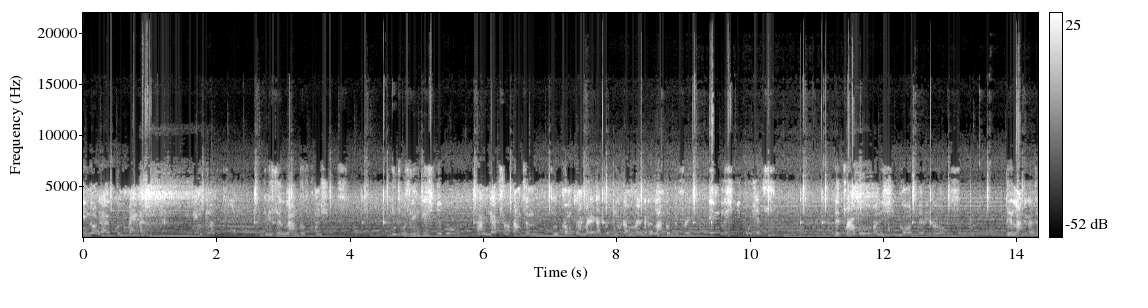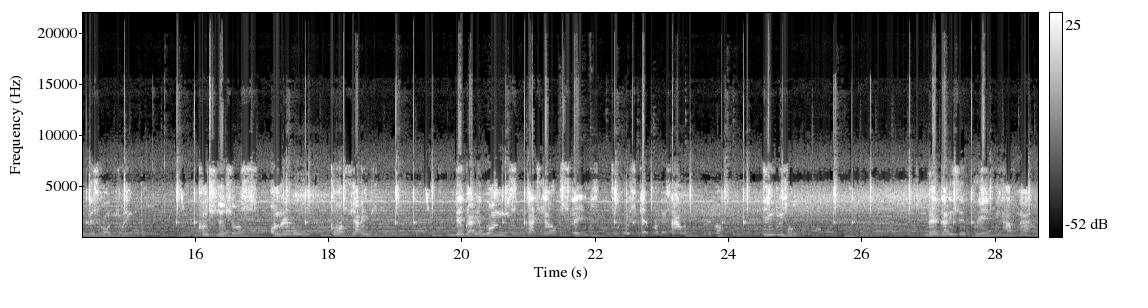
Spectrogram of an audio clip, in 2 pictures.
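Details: Adult male speaker over background music; normal speech.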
